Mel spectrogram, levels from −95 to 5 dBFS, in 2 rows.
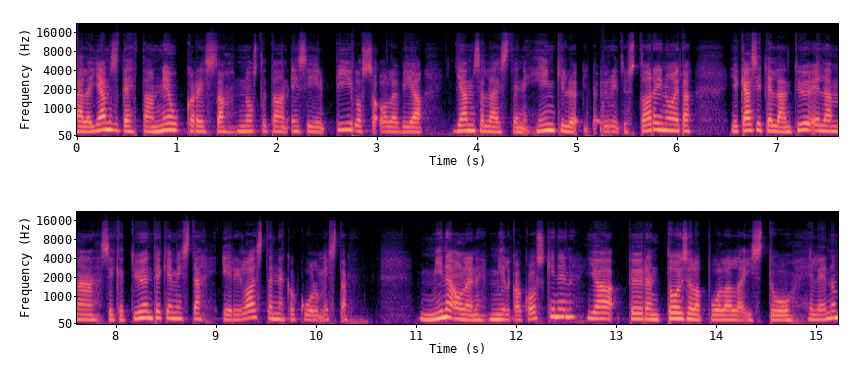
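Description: Short concealed packet loss at 2.71 to 2.75 s and again at 2.75 to 2.79 s, just after "neukkarissa nostetaan esiin" and before "olevia jämsäläisten": two consecutive 20 ms pieces of the speech arrived too late to be decoded. The receiver bridged each hole by extending the preceding sound, pitch-based where voiced and noise-like where not, then crossfaded back, leaving a brief smear across that join.

Repeated packet loss (robotic sound) runs from 5.09 to 5.35 s. Six separate gaps fall within about a quarter of a second, the longest 64 ms, so over half of that stretch is synthesized rather than received. Each patch has barely rejoined the real signal before the next hole opens, giving a choppy texture with fragments dropped.

Short concealed packet loss returns at 9.59 to 9.64 s, right after "työelämää sekä työntekemistä erilaista". This is a 40 ms hole filled the same way and heard as a short wobble. 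A final 20 ms loss at 12.45 to 12.49 s produces a brief smear.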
